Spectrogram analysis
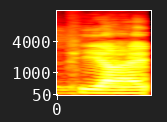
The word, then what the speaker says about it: pi: It says the ratio known as pi, which is pi, it's pronounced like PIE, was first discovered by the Babylonians nearly 4,000 years ago.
